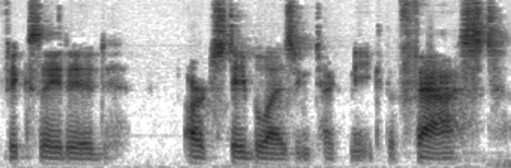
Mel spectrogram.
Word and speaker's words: FAST: arch stabilizing technique, the FAST. I make the same mistake of pronouncing it PFAST. Yeah, I said PFAS all this time. It's fast. Yeah, it's fast.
